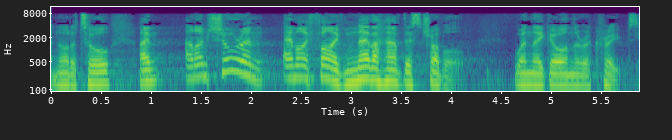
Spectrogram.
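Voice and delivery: ordinary talk, nothing marked

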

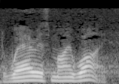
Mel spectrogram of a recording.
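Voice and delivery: loud, anguished cry. A narrator's reading. Dying man crying out for his wife again. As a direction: call out in despair. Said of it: "Again he cried".

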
